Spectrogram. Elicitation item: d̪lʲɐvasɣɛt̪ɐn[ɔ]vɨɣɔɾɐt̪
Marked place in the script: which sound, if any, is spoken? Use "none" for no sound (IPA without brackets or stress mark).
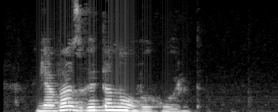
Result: ɔ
